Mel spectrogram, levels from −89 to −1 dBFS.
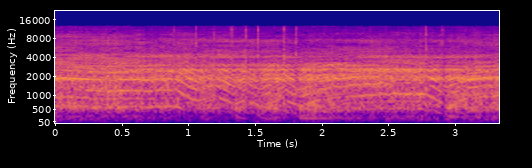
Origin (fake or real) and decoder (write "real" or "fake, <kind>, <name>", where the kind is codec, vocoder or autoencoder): fake, vocoder, BigVGAN v2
